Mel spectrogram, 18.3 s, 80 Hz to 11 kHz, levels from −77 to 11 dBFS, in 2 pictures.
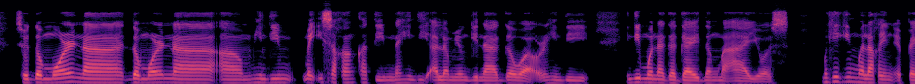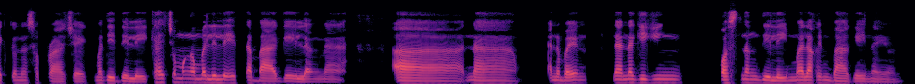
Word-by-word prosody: So 140 - 0
the 145 - +5
more 145 +4 +5
na, 140 -2 +5
the 140 +2 +3
more 145 +2 +2
na, 135 -2 +3
um, 130 0 -1
hindi 145 0 -3 0.2
may 140 - +2
isa 150 0 +8
kang 140 0 -4
ka 140 - -3
team 115 -4 -6
na 120 - -3
hindi 125 -1 -7
alam 120 +1 +1
yung 115 -1 -4
ginagawa 115 0 +1
or - - -4
hindi 115 -2 -7 0.3
hindi 140 +3 0
mo 145 -2 +1
naga-guide 120 -4 +2
ng 115 -1 -4
maayos, 95 -3 0 0.3
magiging 175 +1 -3
malaki 140 -4 +2
'yong 125 - -10
epekto 115 0 -4
no'n 115 - -7
sa - - -6
project, 95 -1 -4
ma-de-delay, 110 -5 -2
kahit 145 +8 -3
'yong 150 -1 -5
mga 140 - 0
maliliit 135 -2 0
na 120 - 0
bagay 100 -1 +1
lang 95 0 -3
na, 90 -1 -7 0.5
ah, 105 -2 +2
na 115 -2 0 0.7
ano 120 - -2
ba 115 - +4
'yon, 125 - -8 0.3
na 130 -1 +3
nagiging 135 0 -1 0.4
cause 125 0 +4
ng 135 -1 -2
delay 110 -3 +1
malaking 120 +1 +1
bagay 100 -1 -1
na 95 -1 -7
'yon. 90 0 -14
125 Hz, 185 wpm, -26 LUFS, 110-140 Hz, 0.7 s, isa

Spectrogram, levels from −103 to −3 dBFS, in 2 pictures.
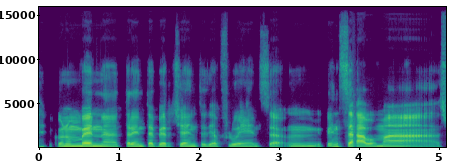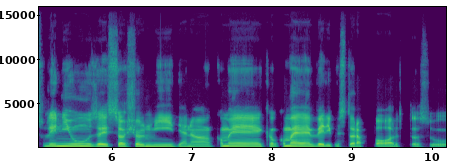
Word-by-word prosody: con 115 -1 -3
un 110 -1 +2
ben 110 -2 +4
30% 110 -1 -2
di 105 - -6
affluenza, 100 0 -5
mhmm, 115 0 -7
pensavo, 105 - +2
ma 105 -1 +1
sulle 120 0 -1
news 120 -1 +1
e 115 - +4
i - - -1
social 110 0 0
media, 105 -1 -2
no, 110 +1 -4
come 120 -1 +2
co 120 - -5
come 115 -3 +4
vedi 105 -1 +3
questo 105 - -5
rapporto 105 +1 -4
su - - -14
110 Hz, 135 wpm, -26 LUFS, 105-115 Hz, -, ben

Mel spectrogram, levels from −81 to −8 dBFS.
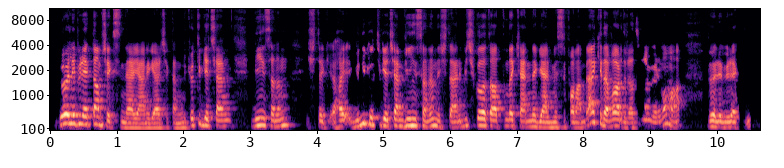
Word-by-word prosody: böyle 235 +1 +7
bir - - +3
reklam 215 0 +4
çeksinler, 150 -8 -1
yani, 125 0 -1
gerçekten. 125 0 -3
Hani, 125 +2 -6
kötü 185 - -5
geçen 165 -3 0 0.3
bir 180 +3 +1
insanın, 185 +2 -2 0.2
işte, 155 - -7
g - - -11
ha 160 - +1
günü 175 - -2
kötü 195 -2 -3
geçen 175 -1 +2
bir 180 - +1
insanın, 180 -1 +2
işte, 155 -1 -5
hani, 145 +2 -2
1 175 - -5
çikolata 180 -2 +3
attığında 160 +2 0
kendine 150 -1 0
gelmesi 135 -1 -1
falan, 135 0 -2
belki 275 0 +1
de 155 - +5
vardır 175 -6 +3
hatırlamıyorum 135 +2 -6
ama - - -4 0.3
böyle 150 -2 +1
bir 140 - 0
reklam. 140 -1 -3
160 Hz, 195 wpm, -23 LUFS, 140-185 Hz, 0.3 s, böyle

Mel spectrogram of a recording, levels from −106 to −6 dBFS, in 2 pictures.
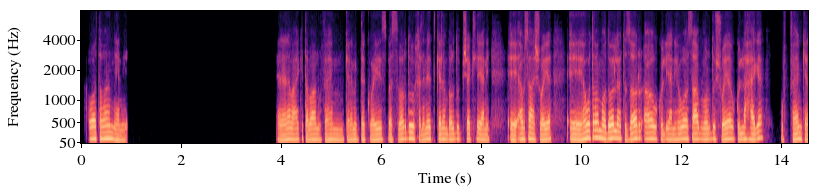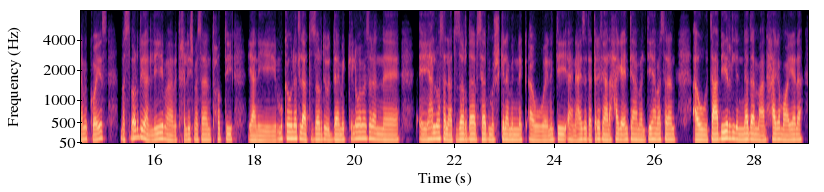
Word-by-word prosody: هو 135 +1 +3
طبعًا 140 +2 +1
يعني 115 -5 -2 2.9
يعني 110 -2 -1
أنا 125 +2 +2
معاكِ 120 -1 -1
طبعًا، 120 +2 0
و 115 - -5
فاهم 115 0 -2
كلامِك 115 0 -3
ده 120 - +1
كويس، 115 +1 -2
بس 120 0 -4
برضه 135 +3 +1
خلّينا 125 +1 -1
نتكلِّم 125 -1 -2
برضه 125 +2 -1
بشكل 125 +1 -4
يعني 115 -1 -1 0.4
آآ 115 -1 +3
أوسع 130 +1 +2
شوية، 120 +2 0 0.4
آآ 120 0 +2
هو 155 +2 +5
طبعًا 170 +1 +2
موضوع 145 -2 +4
الاعتذار 145 -1 +1
آه، 135 +1 +2
وكُلّ 125 -3 -3
يعني 120 0 -1
هو 135 +2 +2
صعب 130 0 +1
برضه 125 +2 -1
شوية 125 +1 0
وكُلّ 130 -1 -1
حاجة، 130 +5 0 0.3
وفاهم 120 +4 -1
كلامِك 120 +1 -1
كويس، 135 +5 0 0.3
بس 120 -1 -5
برضه 170 +1 +2
يعني 120 -9 +1
ليه 125 +5 +2
ما 115 -5 -1
بتخلّيش 115 +3 -4
مثلًا 115 0 -1
تحُطي 120 0 -3 0.3
يعني 105 -1 -1
مكونات 145 +3 +2
الاعتذار 120 -1 +1
دي 125 +1 -1
قُدامِك، 115 +1 -1
اللي 140 - 0
هو 145 - +3
مثلًا 135 -5 0
آآ 115 +1 -1 0.6
هل 130 +1 +3
مثلًا 135 -1 +2
الاعتذار 120 +2 +1
ده 125 0 +3
بسبب 120 +1 0
مشكلة 120 +1 0
منِك، 115 0 0
أو 105 -2 0
إن 105 +3 -1
أنتِ 115 +2 -3
آآ 120 -2 0
عايزة 120 +1 0
تعترفي 120 +2 -1
على 115 0 +1
حاجة 120 0 +1
أنتِ 125 +1 -2
عملتيها 120 +1 0
مثلًا، 120 0 0 0.4
أو 115 -1 +4
تعبير 125 +6 +4
للندم 125 -3 +2
عن 105 +1 -2
حاجة 125 +1 +1
مُعيّنة، 120 +1 +1
120 Hz, 165 wpm, -22 LUFS, 115-130 Hz, 2.9 s, هو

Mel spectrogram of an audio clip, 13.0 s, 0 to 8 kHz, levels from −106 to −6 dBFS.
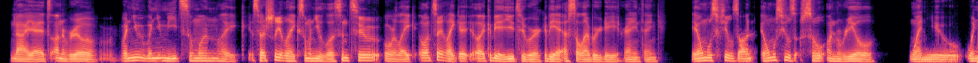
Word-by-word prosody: Nah, 105 -2 0
yeah, 95 +1 +1
it's 105 - -3
unreal, 100 -5 +1
w - - -17
when 120 +2 0
you 135 -2 +1
when 115 +1 +1
you 125 - +2
meet 115 -2 +1
someone, 120 -1 0
like 95 -3 -5
especially, 130 +2 +2
like, 115 -5 0
someone 115 -1 +1
you 105 - +3
listen 100 +6 0
to, 135 0 +2
or, 105 -4 0
like, 95 0 -2
let's 125 0 0
say, 155 -3 +3
like, 105 -4 -1
eh, 110 - +3
like 110 -2 +1
could 130 - 0
be 115 - +4
a 95 - +1
YouTuber, 95 -4 0
it - - -9
could 115 - -1
be 100 -1 +4
a 95 +2 +1
celebrity 95 -2 0
or 90 - -4
anything. 90 0 -4 0.4
It - - +1
almost 130 +1 +2
feels 120 -5 0
un 110 +1 +1
it - - -10
almost 140 +4 +1
feels 135 -5 0
so 115 -1 +1
unreal 100 -3 0 0.4
when 95 -1 0
you 90 -1 0
when 115 -2 0
110 Hz, 220 wpm, -23 LUFS, 95-120 Hz, 0.4 s, be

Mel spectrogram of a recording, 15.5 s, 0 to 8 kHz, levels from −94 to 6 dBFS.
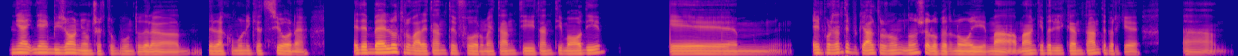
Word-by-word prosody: ne 135 +1 +2
hai 130 -3 +3
ne 130 +3 0
hai 130 -1 +1
bisogno 125 -2 +2
a - - +3
un 100 - -4
certo 100 +1 -6
punto 95 -3 -6
della 85 -3 0 0.3
della 95 -1 +2
comunicazione 100 -3 -1 0.5
ed 110 - -1
è 125 - +6
bello 135 +4 +6
trovare 110 -8 +2
tante 105 +1 -3
forme, 95 -4 -1
tanti, 100 +1 -2
tanti 100 +3 -4
modi, 105 +5 +2 0.9
ehm, 95 -2 0 0.4
è 120 - 0
importante 125 +6 0
più 125 - -12
che 115 -1 +1
altro 110 0 +3
non 110 +3 -1
non 115 +5 0
solo 95 -8 +2
per 95 -1 0
noi 90 -2 +2
ma 90 -7 +1
ma 95 +7 +1
anche 110 +1 -1
per 110 0 -1
il 105 0 -4
cantante 105 +3 0
perché, 95 -5 -4 0.6
ehm, 75 -5 -8
100 Hz, 155 wpm, -28 LUFS, 95-115 Hz, 0.9 s, è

